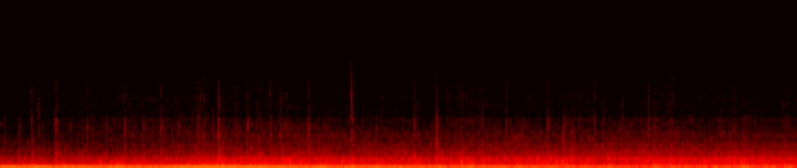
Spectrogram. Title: Noise when turning right, and cold start.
